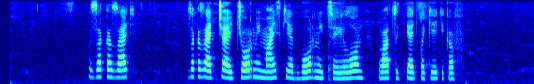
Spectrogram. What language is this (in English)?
Russian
